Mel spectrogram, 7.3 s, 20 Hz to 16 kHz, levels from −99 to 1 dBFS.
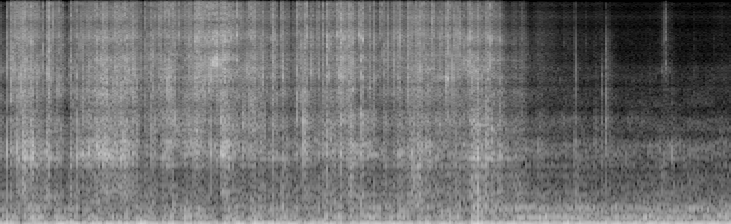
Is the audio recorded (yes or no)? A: no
